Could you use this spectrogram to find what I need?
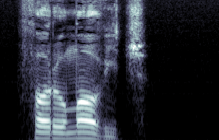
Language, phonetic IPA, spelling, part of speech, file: Polish, [ˌfɔrũˈmɔvʲit͡ʃ], forumowicz, noun, Pl-forumowicz.ogg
